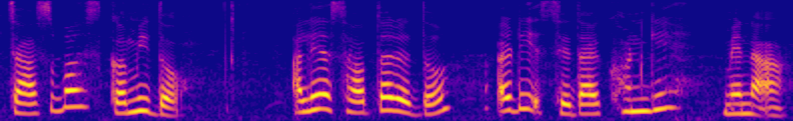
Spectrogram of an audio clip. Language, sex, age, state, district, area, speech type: Santali, female, 18-30, West Bengal, Paschim Bardhaman, rural, spontaneous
